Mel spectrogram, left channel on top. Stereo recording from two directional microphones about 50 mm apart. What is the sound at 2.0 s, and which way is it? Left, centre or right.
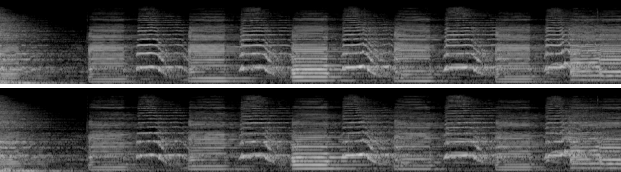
Music, left.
